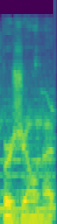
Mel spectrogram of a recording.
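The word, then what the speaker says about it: Bourgogne: and um borjon looks it's spelt borgogne i didn't lose any for tradition so but it's uh pronounced bergeon i believe thanks to a commenter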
